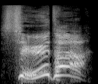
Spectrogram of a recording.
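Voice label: Voice Japanese; finish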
